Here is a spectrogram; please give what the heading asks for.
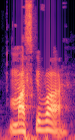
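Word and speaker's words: Москва: Moskva, a capital da Rússia. A sílaba átona é mos. Por estar na sílaba átona, o O é pronunciado como se fosse um A, então a pronúncia é Moskva.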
